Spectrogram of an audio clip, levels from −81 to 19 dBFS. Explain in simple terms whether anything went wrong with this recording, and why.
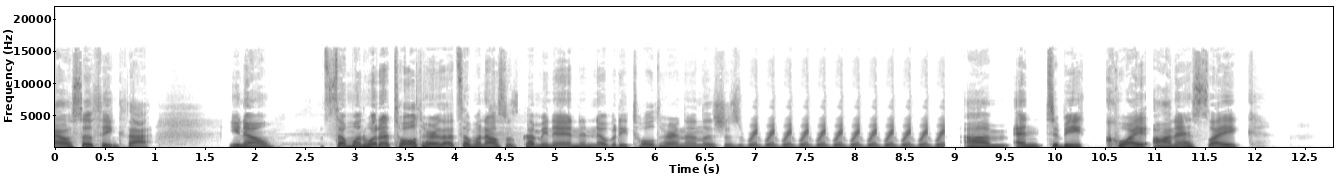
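Right after "and then this just", a broken-record loop kicks in: a 0.17 s snippet repeats 11 times from 7.02 to 8.89 s, likely a stalled player or stream.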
